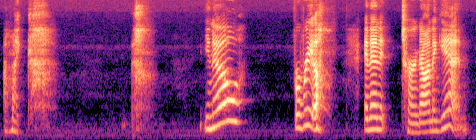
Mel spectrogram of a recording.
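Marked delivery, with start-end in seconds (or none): 3.1-4.8 much higher, louder, fed-up plea; exasperated. Retold or imitated. Mother pleading with her dead father, loud and exasperated. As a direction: throw up your hands and beg him to stop.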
